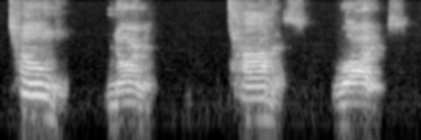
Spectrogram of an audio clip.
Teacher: pairing of syllables where the first is stressed the second is unstressed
